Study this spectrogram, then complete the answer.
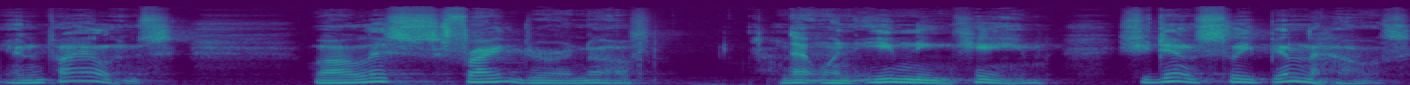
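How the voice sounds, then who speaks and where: The delivery is fairly slow and somewhat breathy, with lively intonation. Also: man. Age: 80s+. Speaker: retired pediatrician, storyteller. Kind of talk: live storytelling. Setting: stage with audience in a church.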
